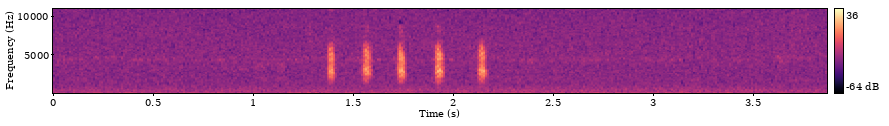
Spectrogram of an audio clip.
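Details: A hunting lesser grey shrike gives a quick burst of five harsh, scratchy notes, evenly spaced at about five per second, over a low rumble of wind.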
